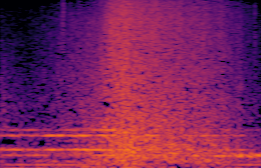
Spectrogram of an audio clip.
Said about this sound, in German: Das Meer ist heute stürmisch. Maria und die anderen beobachten die Wellen.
